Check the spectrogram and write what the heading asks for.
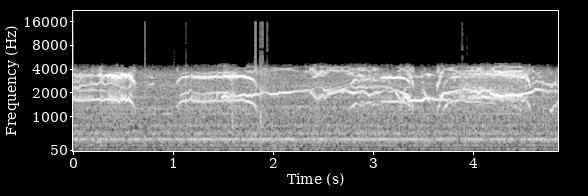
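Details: Peregrine falcons, Gdańsk LOTOS nest, Poland, 14 May 2022 at 11:07, an adult feeding: stretched, level then sliding whining calls, mostly overlapping, with a continuous low mechanical hum underneath.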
